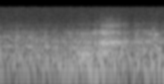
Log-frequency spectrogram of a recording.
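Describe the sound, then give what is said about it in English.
A train slows as it approaches Reading, the last stop before Paddington: a steady, dense low rumbling roar with a faint rise and fall, continuous throughout with no voices. “Train's slowing.”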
